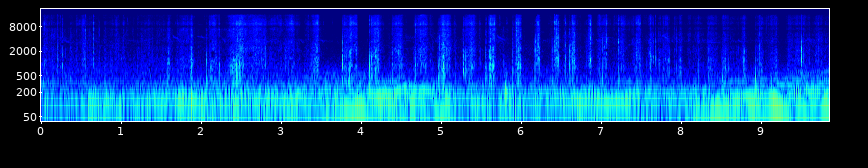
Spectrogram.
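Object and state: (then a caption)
Tree trunk bark, scratched. Fingertips and nails scratch and rub the rough, peeling bark of a large solid tree trunk. The result is a steady run of dry, scraping strokes with sharp bright clicks over a low rumbling background. The strokes come in quick but uneven succession.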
